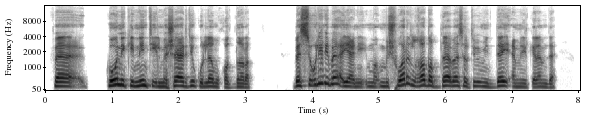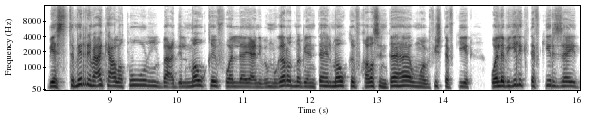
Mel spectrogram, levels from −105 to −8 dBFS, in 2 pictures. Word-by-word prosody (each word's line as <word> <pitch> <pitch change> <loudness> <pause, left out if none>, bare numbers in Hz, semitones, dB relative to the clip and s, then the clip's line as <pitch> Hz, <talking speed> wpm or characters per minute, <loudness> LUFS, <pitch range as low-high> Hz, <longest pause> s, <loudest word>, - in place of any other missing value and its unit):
فكونِك 200 - +3
إن 190 +1 +2
أنتِ 210 -2 +2
المشاعر 175 +3 +2
دي 200 +4 -2
كُلها 170 -2 -1
مُقدّرة. 145 -2 -5 0.6
بس 200 +2 +5
قولي 270 +7 +2
لي 300 - +2
بقى 280 -6 +2
يعني 160 -3 0
م 165 0 -8
مشوار 210 - +2
الغضب 205 - 0
ده 200 +4 +3
مثلًا 195 -2 -2
بتبقى 180 -1 -6
متضايقة 165 +2 0
من 155 -1 -8
الكلام 150 +1 -6
ده، 145 - -8 0.4
بيستمر 210 - +2
معاكِ 215 +2 +1
على 185 -3 0
طول 215 0 -4
بعد 160 -1 -3
الموقف، 190 +3 -1
والّا 165 -1 -1
يعني 155 -1 0
بمجرد 165 +6 -2
ما 185 - -1
بينتهي 170 +3 -3
الموقف 185 0 0
خلاص 175 +2 0
انتهى 190 +6 +2
وما 165 -5 -3
فيش 165 +6 -7
تفكير، 160 0 -5 0.3
والّا 180 +3 +6
بييجي 185 +4 -2
لِك 230 -1 -3
تفكير 210 +3 -6
زايد 185 -2 -3
180 Hz, 165 wpm, -22 LUFS, 160-200 Hz, 0.6 s, والّا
